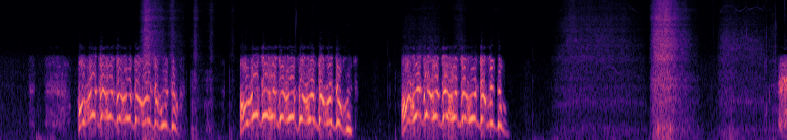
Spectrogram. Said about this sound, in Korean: 왜 이제 그 사람들이 이제 먹기 전에 이제 잡으러 가잖아요. 네, 네, 네, 네. 예, 그때 이제 죽기 전에 이제 이제 인기척을 느낀 칠면조들이 이제 어. 엄마 이제 날뛰면서 하는 소리입니다.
